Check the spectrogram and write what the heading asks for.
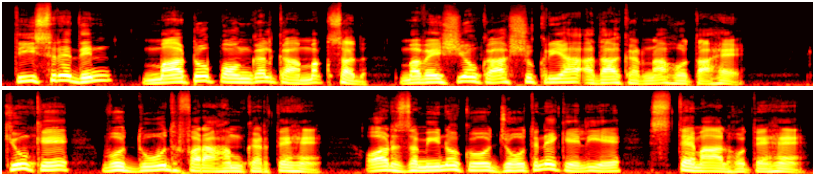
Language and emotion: Urdu, neutral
